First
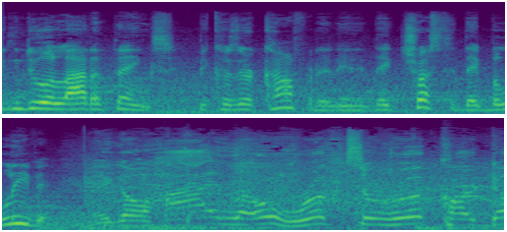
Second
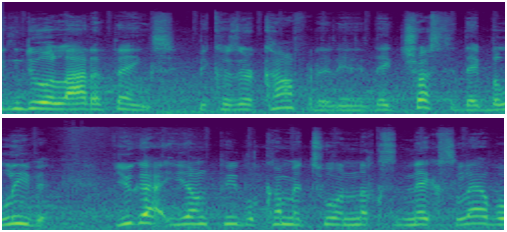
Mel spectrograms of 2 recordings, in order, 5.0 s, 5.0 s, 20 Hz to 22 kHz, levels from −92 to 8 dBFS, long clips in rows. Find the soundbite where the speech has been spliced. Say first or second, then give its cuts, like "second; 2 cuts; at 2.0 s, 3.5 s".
first; 1 cut; at 2.9 s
